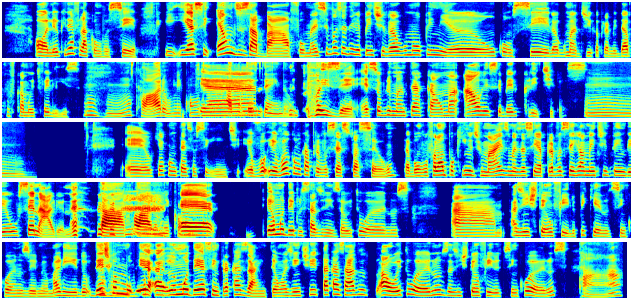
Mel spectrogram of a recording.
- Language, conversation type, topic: Portuguese, advice, Como posso manter a calma ao receber críticas?
- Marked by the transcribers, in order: tapping; drawn out: "Hum"; laughing while speaking: "né"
